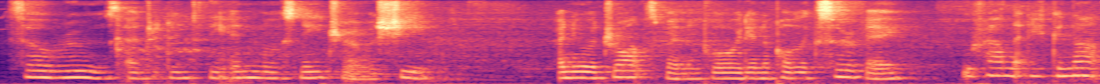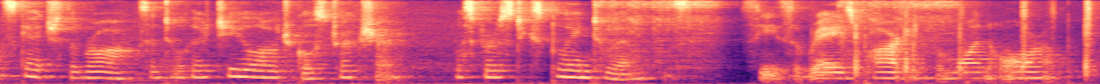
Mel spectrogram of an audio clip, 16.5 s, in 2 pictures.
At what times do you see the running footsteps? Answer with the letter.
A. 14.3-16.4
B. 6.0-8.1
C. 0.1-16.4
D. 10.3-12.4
A.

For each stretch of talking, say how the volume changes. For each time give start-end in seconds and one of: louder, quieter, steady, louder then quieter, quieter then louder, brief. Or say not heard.
0.1-16.4 steady.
